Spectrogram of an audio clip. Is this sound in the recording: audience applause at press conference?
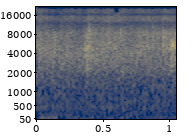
no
